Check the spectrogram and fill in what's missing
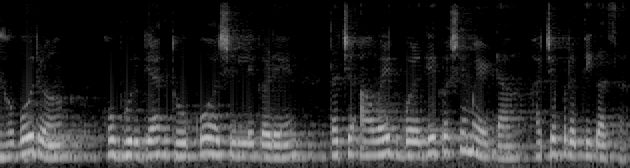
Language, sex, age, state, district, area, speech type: Goan Konkani, female, 30-45, Goa, Bardez, rural, read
